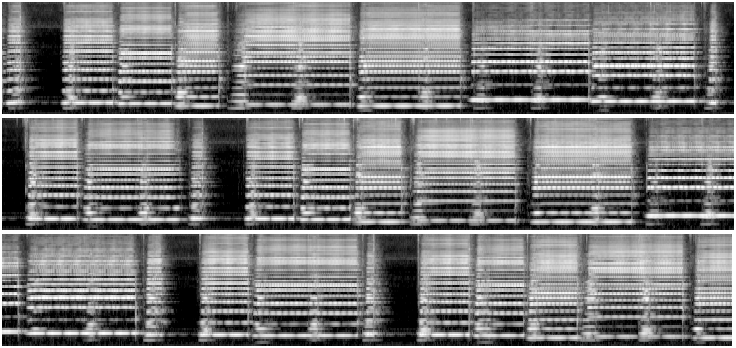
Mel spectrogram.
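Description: Piano accordion playing a simple dance tune in F major at a slow practice tempo: held melody notes on the treble keys, about one a second, over bass and chord buttons, with short silent breaks between phrases.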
